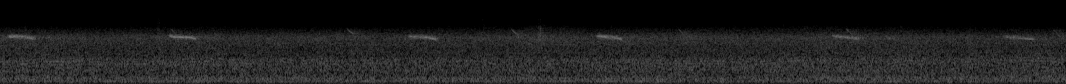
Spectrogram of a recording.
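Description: A bird repeating a short, high, slightly falling call about every two seconds, six times, over a steady hiss of forest ambience.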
